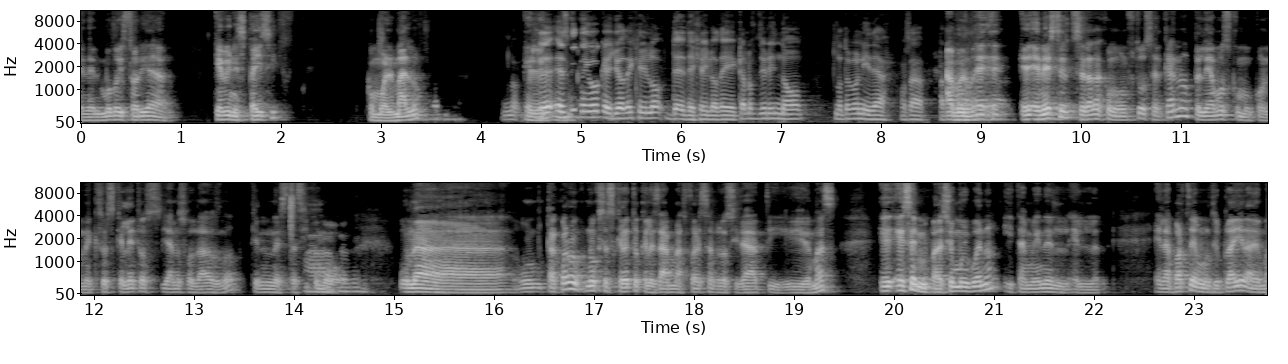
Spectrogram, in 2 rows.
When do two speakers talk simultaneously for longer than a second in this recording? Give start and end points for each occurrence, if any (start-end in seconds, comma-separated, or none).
none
